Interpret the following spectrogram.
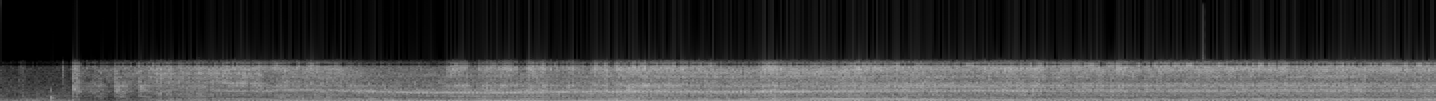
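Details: Chrysler PT Cruiser cranks and catches, then a steady high whine rides over the idle and also comes when turning the steering wheel; the power steering pump was low on fluid, and filling it fixed the noise.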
